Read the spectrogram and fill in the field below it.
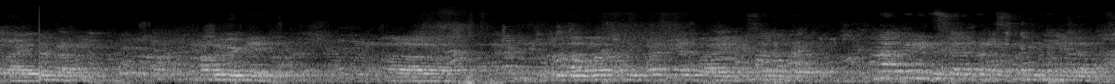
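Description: A man speaks steadily into a microphone over a loudspeaker in a large echoing hall.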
